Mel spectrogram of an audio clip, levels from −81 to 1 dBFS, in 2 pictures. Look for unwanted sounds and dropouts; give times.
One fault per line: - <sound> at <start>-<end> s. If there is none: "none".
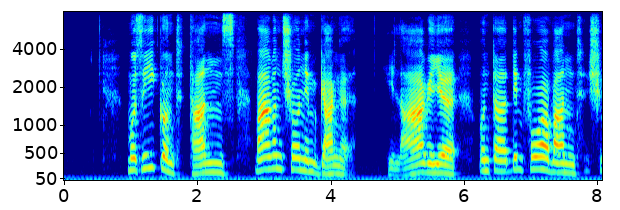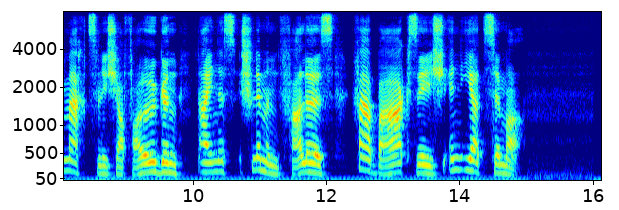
none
